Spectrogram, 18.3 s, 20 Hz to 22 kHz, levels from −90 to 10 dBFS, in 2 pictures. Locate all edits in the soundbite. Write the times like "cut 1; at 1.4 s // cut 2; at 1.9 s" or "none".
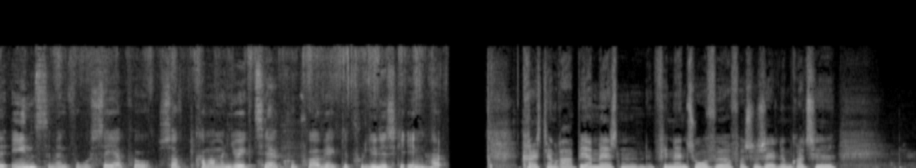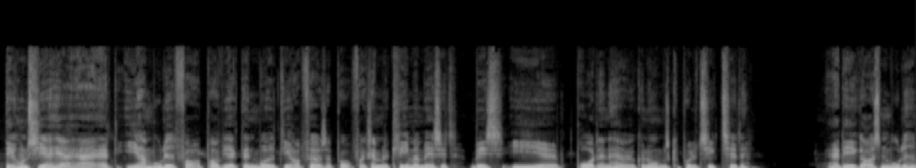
none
